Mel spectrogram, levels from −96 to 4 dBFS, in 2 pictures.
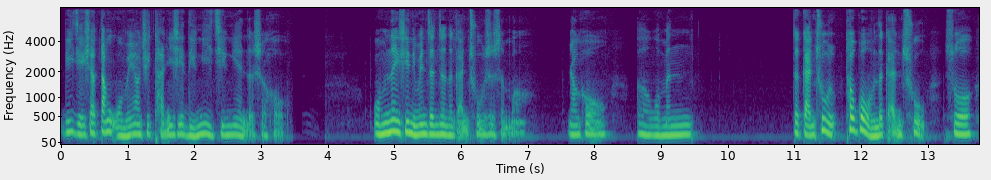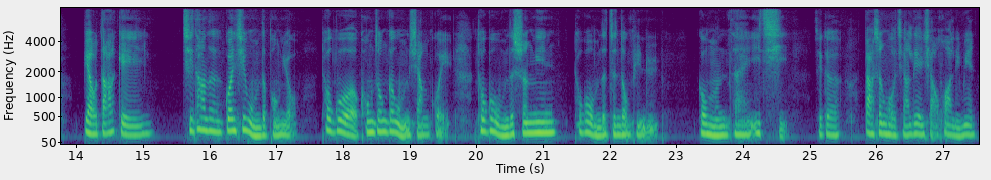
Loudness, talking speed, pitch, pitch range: -25 LUFS, 225 characters per minute, 160 Hz, 140-180 Hz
